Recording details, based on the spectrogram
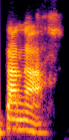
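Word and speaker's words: Tanakh: Então, esse nome Tanar, eles pronunciam assim, Tanar.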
